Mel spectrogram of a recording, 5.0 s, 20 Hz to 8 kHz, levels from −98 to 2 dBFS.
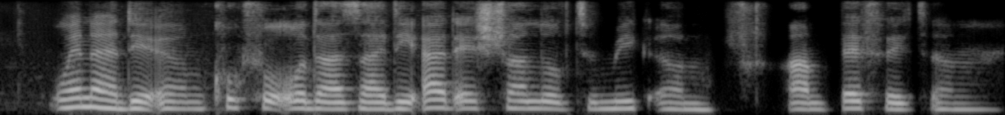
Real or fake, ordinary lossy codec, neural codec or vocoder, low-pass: fake; none; codec, 16 kHz, 1 kbps, X-Codec, HuBERT features, trained on balanced general audio; none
